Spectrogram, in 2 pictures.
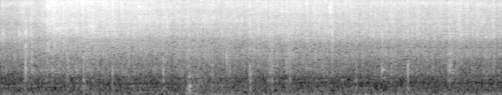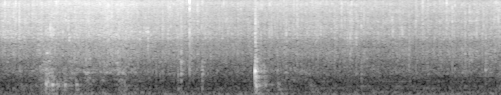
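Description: Sausages and vegetables sizzle steadily in a pan, a dense continuous frying hiss with occasional scrapes and clinks of stirring, close and moderately loud throughout.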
